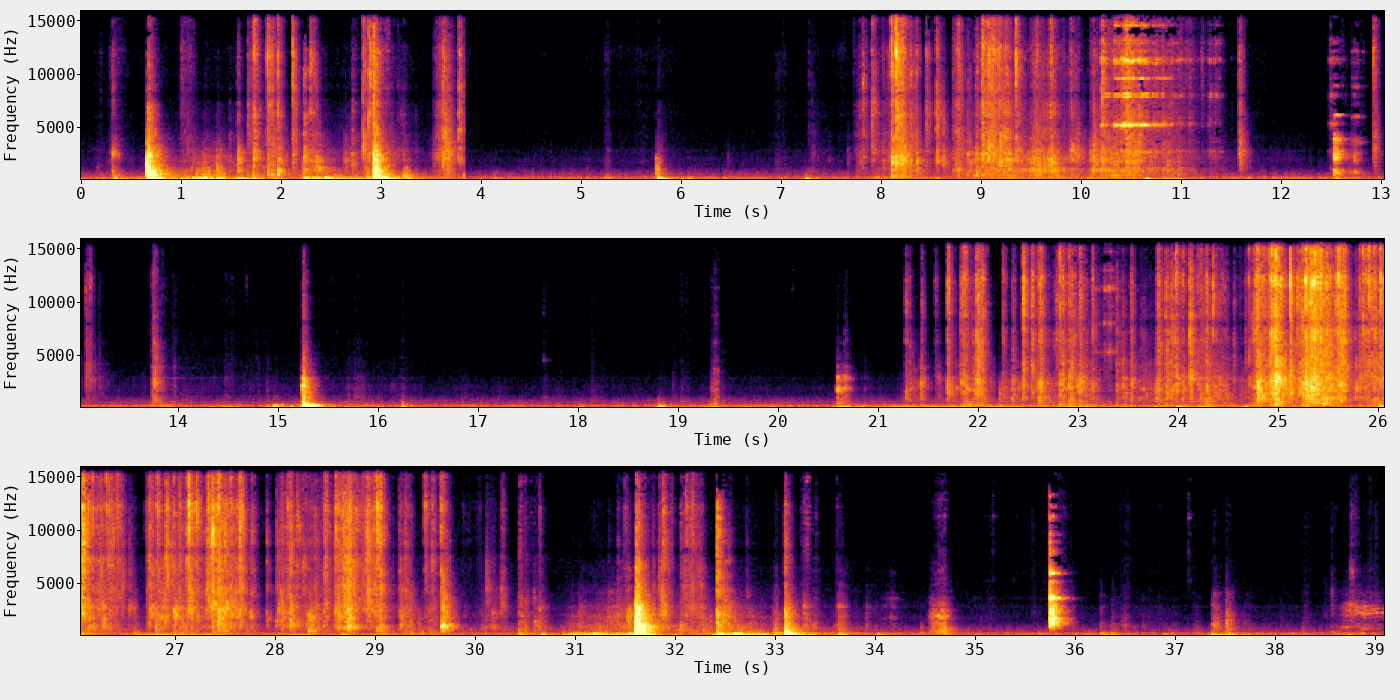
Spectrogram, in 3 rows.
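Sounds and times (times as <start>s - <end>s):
household items rustling and clattering: 0.4s - 3.9s, 7.3s - 11.8s, 21.3s - 34.7s.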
